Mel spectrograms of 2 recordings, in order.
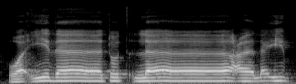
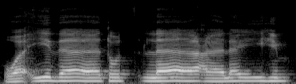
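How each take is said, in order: First: The vowel of 'la' is stretched too long. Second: The vowel of 'la' is held two counts. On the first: The speaker calls it wrong. "Sudah kepanjangan" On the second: The speaker calls it right. "Dua harokat saja"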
